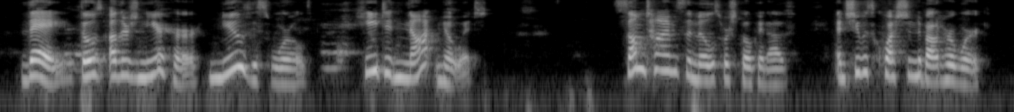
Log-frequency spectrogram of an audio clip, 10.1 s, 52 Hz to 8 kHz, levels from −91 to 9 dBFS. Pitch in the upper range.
Yes: high, 245 Hz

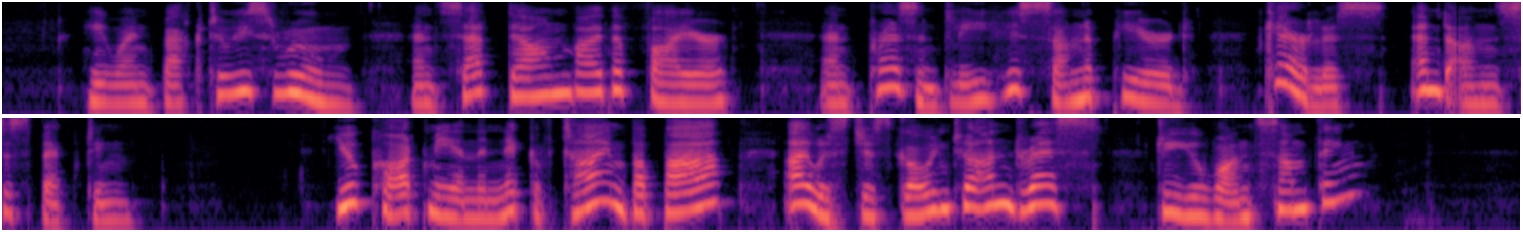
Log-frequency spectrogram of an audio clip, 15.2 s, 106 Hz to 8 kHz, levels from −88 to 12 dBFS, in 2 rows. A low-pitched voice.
No: high, 210 Hz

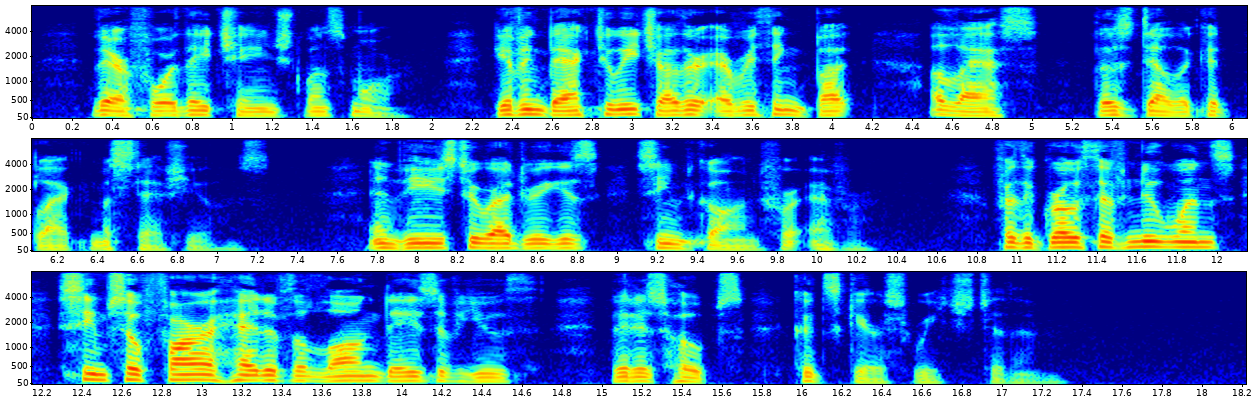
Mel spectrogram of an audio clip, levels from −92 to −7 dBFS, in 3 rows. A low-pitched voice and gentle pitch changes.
No: low, 110 Hz; average, 4.7 semitones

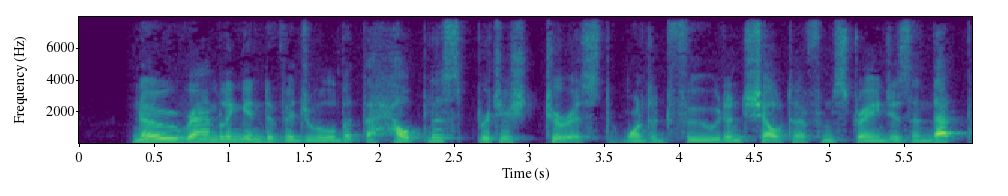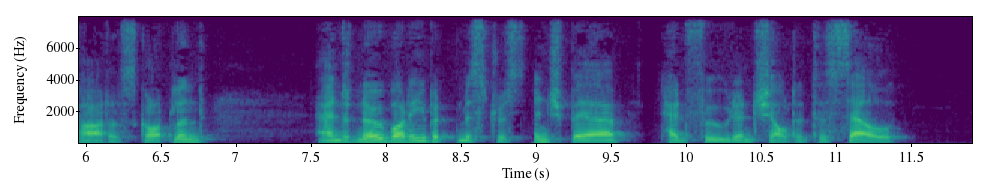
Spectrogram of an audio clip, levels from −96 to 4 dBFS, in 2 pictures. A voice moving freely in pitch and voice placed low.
Yes: wide, 6.5 semitones; low, 115 Hz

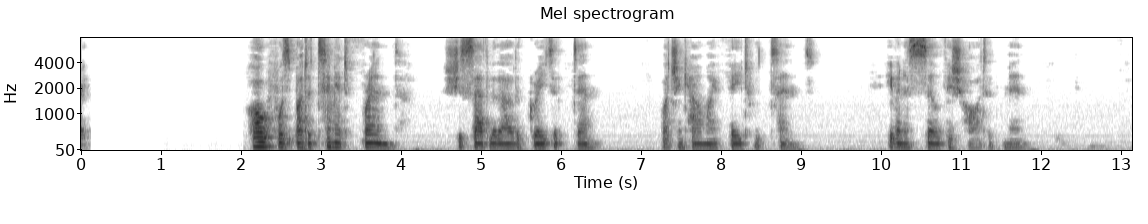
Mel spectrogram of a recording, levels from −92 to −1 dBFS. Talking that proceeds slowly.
Yes: slow, 90 wpm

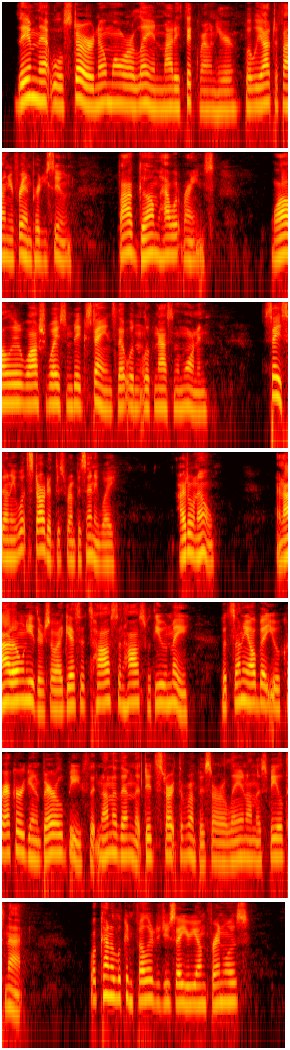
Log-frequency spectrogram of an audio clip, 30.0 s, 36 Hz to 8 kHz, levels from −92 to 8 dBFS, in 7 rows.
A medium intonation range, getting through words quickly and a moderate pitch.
Yes: average, 3.2 semitones; fast, 210 wpm; medium, 175 Hz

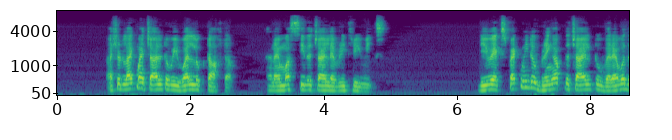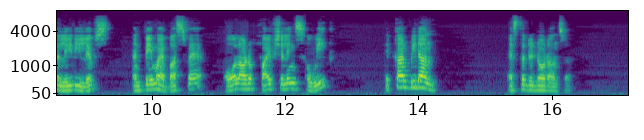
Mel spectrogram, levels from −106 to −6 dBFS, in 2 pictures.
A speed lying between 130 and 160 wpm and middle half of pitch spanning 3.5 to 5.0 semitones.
No: average, 185 wpm; average, 4.3 semitones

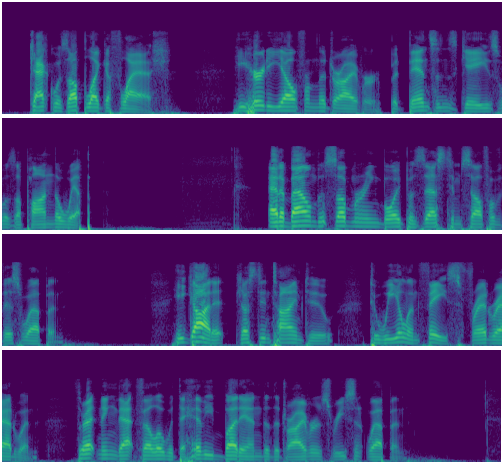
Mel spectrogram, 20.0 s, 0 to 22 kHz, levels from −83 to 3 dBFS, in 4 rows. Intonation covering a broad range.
No: average, 3.4 semitones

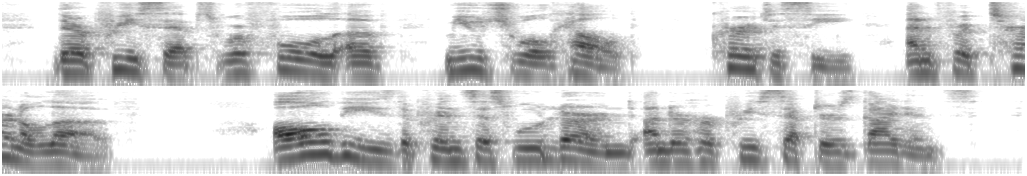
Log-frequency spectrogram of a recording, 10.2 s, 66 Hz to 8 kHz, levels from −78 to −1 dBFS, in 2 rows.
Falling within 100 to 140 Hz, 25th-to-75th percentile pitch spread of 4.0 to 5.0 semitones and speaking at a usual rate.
No: low, 135 Hz; average, 4.6 semitones; slow, 125 wpm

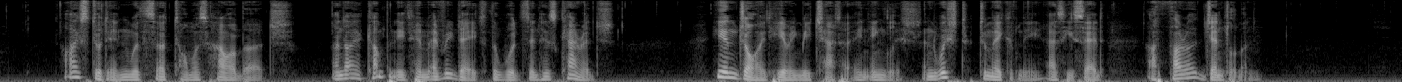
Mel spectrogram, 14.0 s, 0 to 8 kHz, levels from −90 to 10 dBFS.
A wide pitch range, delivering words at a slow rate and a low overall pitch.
No: wide, 6.1 semitones; average, 165 wpm; very low, 95 Hz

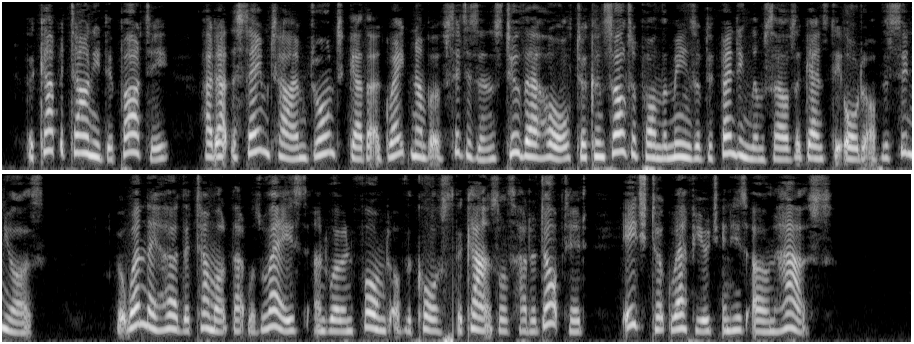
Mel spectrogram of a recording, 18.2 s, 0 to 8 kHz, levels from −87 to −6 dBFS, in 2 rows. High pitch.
Yes: high, 225 Hz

